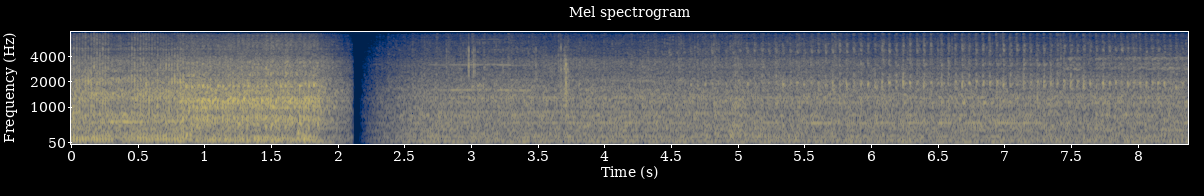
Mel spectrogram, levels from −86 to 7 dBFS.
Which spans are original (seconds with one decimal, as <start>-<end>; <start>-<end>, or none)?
0.0-8.4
